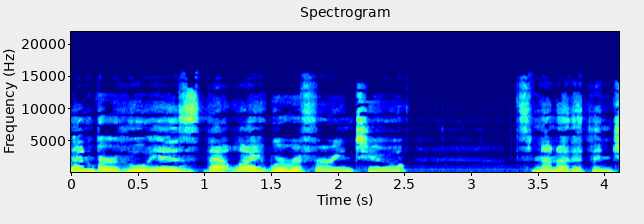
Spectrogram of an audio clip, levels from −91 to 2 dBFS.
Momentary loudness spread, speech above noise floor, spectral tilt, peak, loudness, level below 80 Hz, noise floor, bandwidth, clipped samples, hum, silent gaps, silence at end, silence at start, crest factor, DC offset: 9 LU; 32 dB; -2 dB/octave; -24 dBFS; -38 LUFS; -88 dBFS; -71 dBFS; 15.5 kHz; under 0.1%; none; none; 0 s; 0 s; 16 dB; under 0.1%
